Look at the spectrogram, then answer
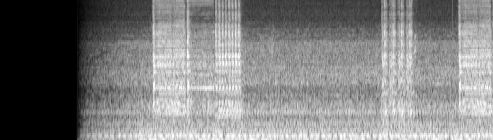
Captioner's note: electronic noise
